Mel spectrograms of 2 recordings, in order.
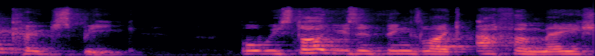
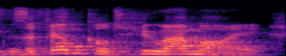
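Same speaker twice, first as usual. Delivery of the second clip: ordinary talk, nothing marked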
